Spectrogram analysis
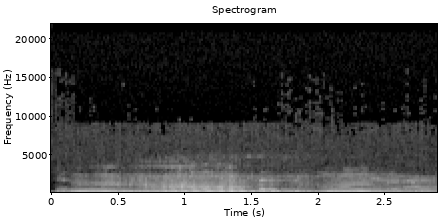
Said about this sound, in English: Boy, snore away, will you? Wish he'd roll over so as I could see his face. Maybe I better wake him up before he scares himself to death.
